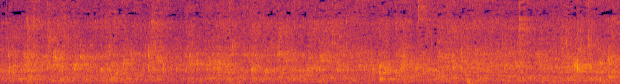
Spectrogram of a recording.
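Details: Running and splashing bath water fills a small indoor room, with no animal voice heard.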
